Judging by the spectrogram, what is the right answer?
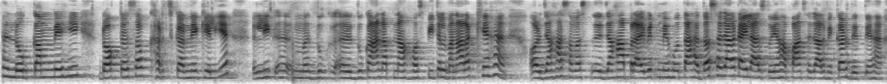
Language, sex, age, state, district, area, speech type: Hindi, female, 18-30, Bihar, Samastipur, rural, spontaneous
